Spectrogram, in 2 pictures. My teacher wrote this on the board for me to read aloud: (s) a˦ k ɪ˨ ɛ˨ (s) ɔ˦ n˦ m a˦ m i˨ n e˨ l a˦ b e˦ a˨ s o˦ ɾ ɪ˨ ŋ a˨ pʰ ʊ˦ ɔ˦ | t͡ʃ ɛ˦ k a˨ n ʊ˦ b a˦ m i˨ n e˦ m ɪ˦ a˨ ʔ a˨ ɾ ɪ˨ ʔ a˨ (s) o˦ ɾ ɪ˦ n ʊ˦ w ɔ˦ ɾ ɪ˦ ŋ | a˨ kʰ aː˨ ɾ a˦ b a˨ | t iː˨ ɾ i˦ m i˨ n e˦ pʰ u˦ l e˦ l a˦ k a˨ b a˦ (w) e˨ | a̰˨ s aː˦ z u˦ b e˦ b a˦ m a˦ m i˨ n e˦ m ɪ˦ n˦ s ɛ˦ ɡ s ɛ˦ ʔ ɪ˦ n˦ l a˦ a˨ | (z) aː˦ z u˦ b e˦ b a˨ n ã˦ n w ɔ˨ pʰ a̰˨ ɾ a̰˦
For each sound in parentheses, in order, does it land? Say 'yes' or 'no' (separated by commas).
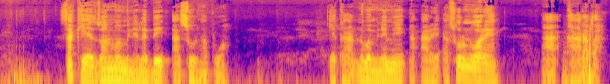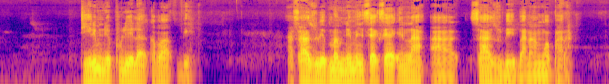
yes, no, yes, no, no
